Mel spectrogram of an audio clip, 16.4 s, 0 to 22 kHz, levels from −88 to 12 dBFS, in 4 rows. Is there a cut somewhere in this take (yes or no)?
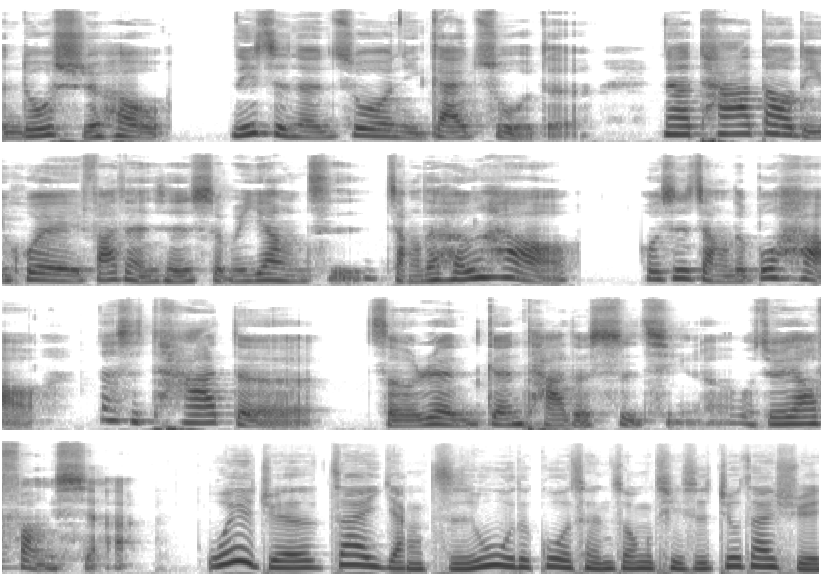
no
